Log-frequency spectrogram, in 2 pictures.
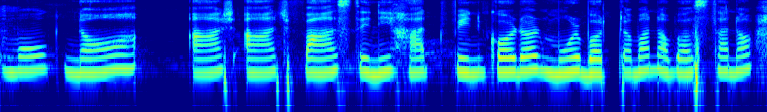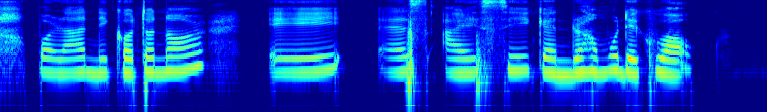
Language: Assamese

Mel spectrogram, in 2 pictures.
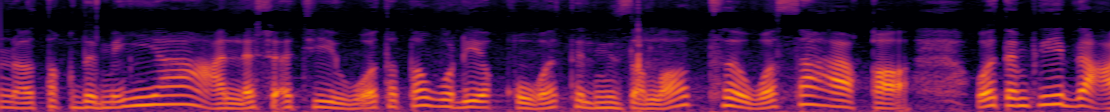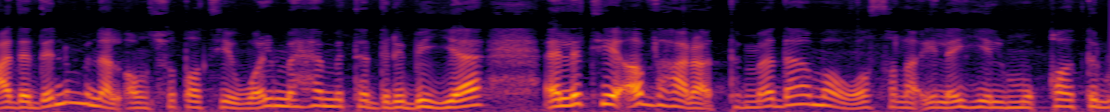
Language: Arabic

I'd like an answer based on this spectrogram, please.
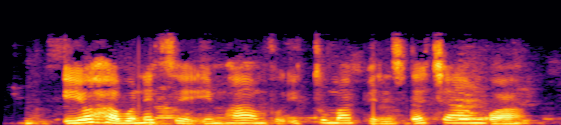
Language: Kinyarwanda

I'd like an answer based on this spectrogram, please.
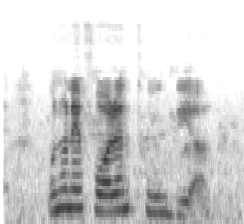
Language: Urdu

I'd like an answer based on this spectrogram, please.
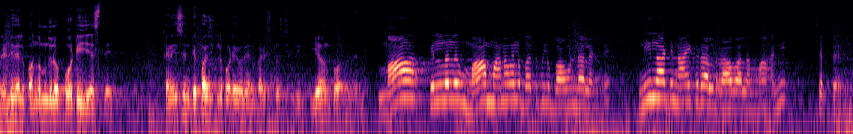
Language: Telugu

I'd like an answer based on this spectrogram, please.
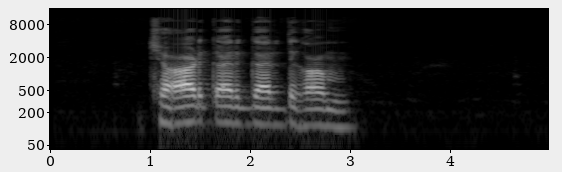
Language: Urdu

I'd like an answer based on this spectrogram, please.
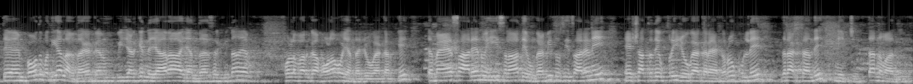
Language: Punjabi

